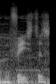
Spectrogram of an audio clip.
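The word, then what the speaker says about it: Hephaestus: assault gun at yes that's how hephistas is pronounced I Googled it so there the remnants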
